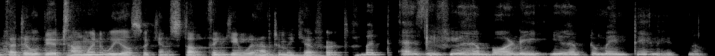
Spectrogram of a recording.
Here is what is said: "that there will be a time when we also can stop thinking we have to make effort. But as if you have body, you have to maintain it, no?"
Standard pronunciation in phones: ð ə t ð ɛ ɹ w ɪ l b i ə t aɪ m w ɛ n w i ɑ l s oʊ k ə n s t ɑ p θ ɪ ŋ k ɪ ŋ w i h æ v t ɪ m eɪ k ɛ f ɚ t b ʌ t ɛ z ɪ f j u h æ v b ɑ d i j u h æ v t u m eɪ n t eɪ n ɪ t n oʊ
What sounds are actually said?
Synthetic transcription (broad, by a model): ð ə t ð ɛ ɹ w ɪ l b i ə t aɪ m w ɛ n w i ɑ l s oʊ k ə n s t ɑ p θ ɪ ŋ k ɪ ŋ w i h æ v t ɪ m eɪ k ɛ f ɚ t b ʌ t ɛ z ɪ f j u h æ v b ɑ d i j u h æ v t u m eɪ n t eɪ n ɪ t n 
